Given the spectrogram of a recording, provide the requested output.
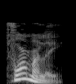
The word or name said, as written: formerly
